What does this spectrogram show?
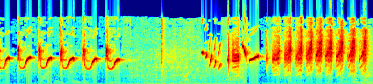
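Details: Canary masteran song for contest birds: repeated swooping whistled notes about three per second, a quiet gap, a few sharp chirps, then a fast buzzy rattle of even pulses.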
